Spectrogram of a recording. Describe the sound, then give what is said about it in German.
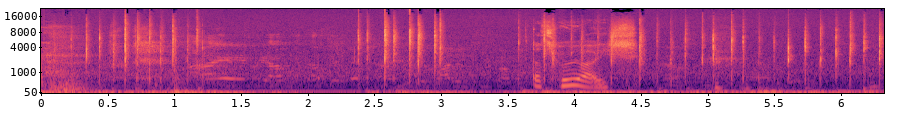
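A rapid, uneven series of sharp slaps of hands on the lower legs keeps going for several seconds while a person speaks briefly over it. “Das Klatschen. Auf was? Auf deine Oberschenkel?”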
